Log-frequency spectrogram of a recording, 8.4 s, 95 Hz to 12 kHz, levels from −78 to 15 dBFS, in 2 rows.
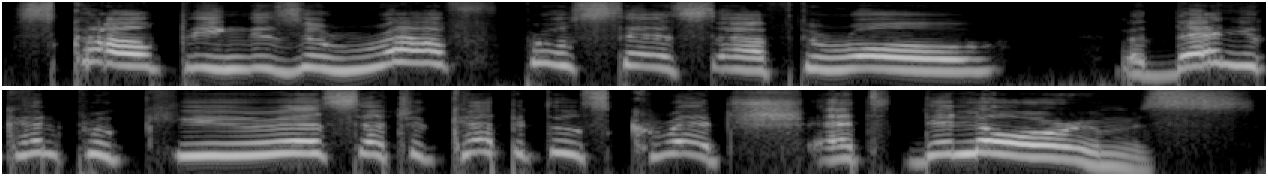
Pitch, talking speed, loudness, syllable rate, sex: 270 Hz, 135 wpm, -19 LUFS, 3.5 syllables/s, male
